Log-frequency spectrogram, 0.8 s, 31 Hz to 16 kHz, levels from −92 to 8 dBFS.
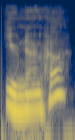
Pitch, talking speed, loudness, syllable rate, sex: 155 Hz, 240 wpm, -12 LUFS, 4.7 syllables/s, male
